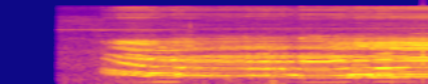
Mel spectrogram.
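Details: Red deer stag roaring during the rut in Switzerland: after a brief silence, one loud, drawn-out, harmonic-rich roar that holds steady for well over two seconds.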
